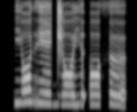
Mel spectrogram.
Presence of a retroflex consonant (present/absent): absent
